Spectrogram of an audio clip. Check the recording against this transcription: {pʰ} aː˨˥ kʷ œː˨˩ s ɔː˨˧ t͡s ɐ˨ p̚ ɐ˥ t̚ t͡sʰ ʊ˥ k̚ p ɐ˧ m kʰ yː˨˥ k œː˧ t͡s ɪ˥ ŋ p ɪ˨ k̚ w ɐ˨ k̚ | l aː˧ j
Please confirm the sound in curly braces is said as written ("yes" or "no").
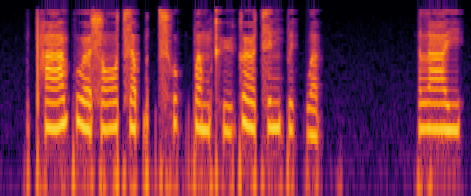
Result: yes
